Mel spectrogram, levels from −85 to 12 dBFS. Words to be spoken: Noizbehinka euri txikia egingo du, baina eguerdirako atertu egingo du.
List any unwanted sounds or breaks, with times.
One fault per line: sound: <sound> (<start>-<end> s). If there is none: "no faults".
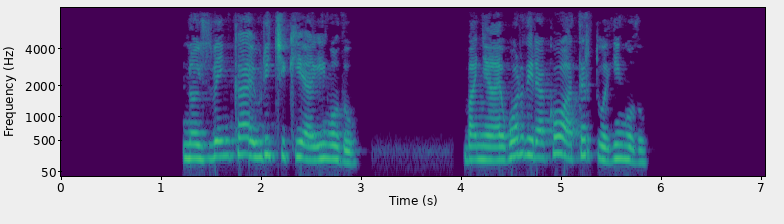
no faults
